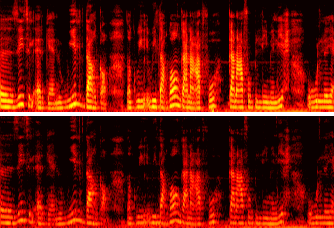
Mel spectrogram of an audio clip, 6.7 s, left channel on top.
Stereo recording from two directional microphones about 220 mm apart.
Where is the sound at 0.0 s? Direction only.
45° left (ahead or behind).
